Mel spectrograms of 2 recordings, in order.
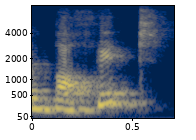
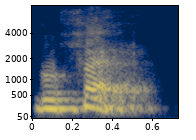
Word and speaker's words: buffet: Then the next wordটা, এটা অনেক সময় আমরা খেতে টেতে যাই, এটা বাংলাদেশে বলে buffet, but it will be buffet, buffet, buffet, right?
